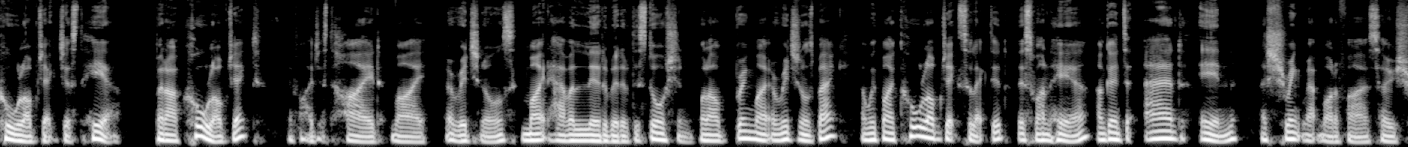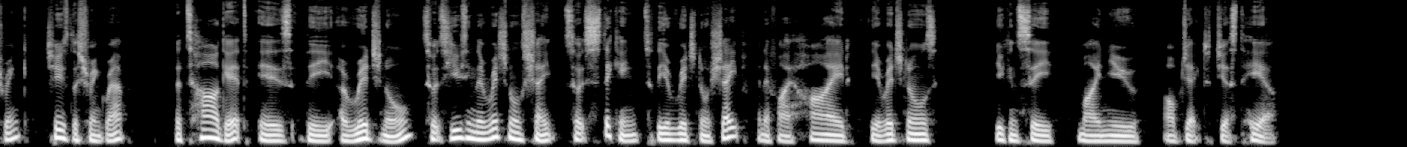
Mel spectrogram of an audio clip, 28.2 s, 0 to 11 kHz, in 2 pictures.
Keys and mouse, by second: 0.4 click, 3.2 middle click, 3.9 click, 5.6 click, 6.2-6.6 middle drag, 6.9 ctrl+z, 8.4 click, 9.6-10.7 drag, 12.1-15.3 drag, 16.5 click, 18.0 click, 19.5-20.1 middle drag, 20.5 middle drag, 24.1 click, 24.5-25.0 middle drag, 26.4 drag, 26.8 Tab, 27.2-27.9 middle drag.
